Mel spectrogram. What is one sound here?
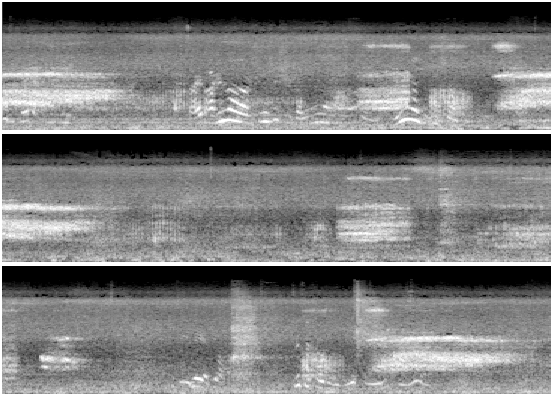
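An animatronic dinosaur lets out loud, growling roars again and again.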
